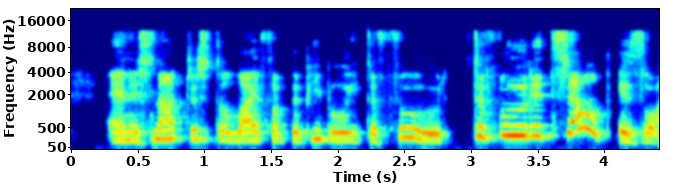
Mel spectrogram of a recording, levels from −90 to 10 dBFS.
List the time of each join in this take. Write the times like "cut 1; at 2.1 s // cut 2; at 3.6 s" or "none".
cut 1; at 2.9 s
